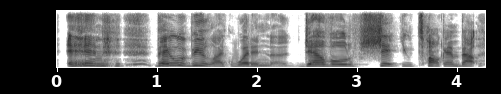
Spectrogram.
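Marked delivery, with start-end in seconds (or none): 1.7-4.2 a touch of an outraged relative; mildly hammed-up indignant elder; upset family. Family scolding her belief in nature, lightly outraged voice. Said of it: "they would get so upset".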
